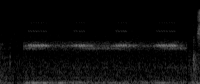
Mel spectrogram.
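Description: A cricket chirping in a steady rhythm, one high pitch repeated a little more than twice a second.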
